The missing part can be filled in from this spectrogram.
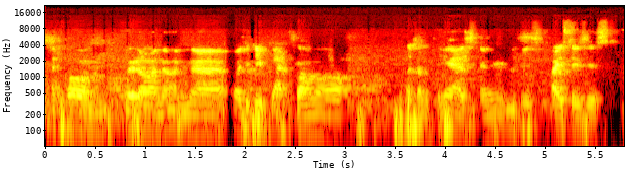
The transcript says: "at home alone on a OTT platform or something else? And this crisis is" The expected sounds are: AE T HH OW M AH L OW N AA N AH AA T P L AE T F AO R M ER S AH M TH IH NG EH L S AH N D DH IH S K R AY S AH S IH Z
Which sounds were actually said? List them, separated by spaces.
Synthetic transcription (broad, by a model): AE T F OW M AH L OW N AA N AH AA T P L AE T F AO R M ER S AH M TH IH NG EH L S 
